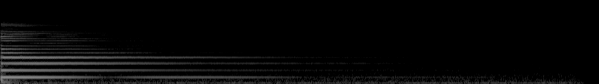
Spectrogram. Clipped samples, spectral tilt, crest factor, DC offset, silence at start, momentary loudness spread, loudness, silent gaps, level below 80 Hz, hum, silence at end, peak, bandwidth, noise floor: under 0.1%; -4.5 dB/octave; 20 dB; under 0.1%; 0 s; 24 LU; -41 LUFS; none; -64 dBFS; none; 0.2 s; -24 dBFS; 16 kHz; -62 dBFS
